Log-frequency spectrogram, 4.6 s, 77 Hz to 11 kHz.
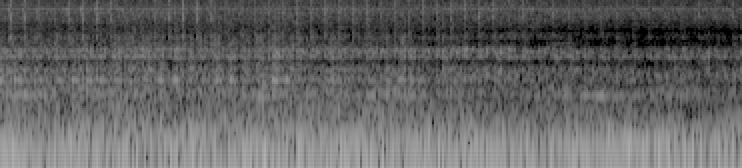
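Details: Vintage Elcon disc fan from about 1930: a faint fizzing crackle rides over the motor's low hum as the brushes arc on the commutator.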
